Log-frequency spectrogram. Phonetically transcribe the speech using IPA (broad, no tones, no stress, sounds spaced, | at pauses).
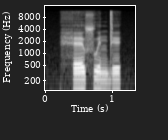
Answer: h ɛ sʷ e n d ɪ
